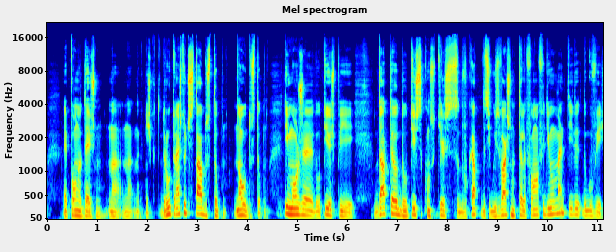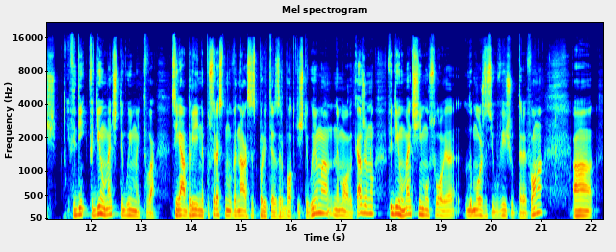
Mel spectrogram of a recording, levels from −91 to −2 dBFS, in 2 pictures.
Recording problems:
none

